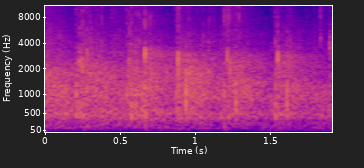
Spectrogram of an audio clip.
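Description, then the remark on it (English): Scattered audience clapping, a soft, steady wash of hand claps with a few sharper individual claps standing out, lasting the full two seconds with no one talking. “You can clap for it. That's fine. You can clap about that.”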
